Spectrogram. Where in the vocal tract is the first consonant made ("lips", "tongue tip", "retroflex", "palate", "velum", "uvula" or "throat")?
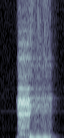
throat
